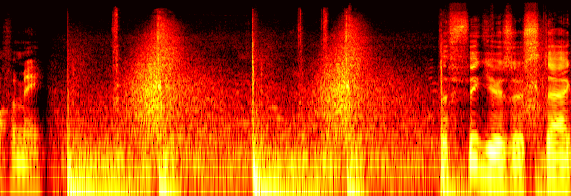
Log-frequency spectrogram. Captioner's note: upbeat music; chattering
